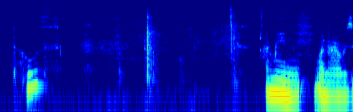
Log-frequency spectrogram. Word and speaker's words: Thoth: Thoth.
